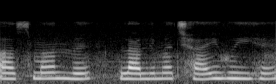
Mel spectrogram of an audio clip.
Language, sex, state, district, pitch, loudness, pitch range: Hindi, female, Uttar Pradesh, Budaun, 265 Hz, -17 LUFS, 260-275 Hz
